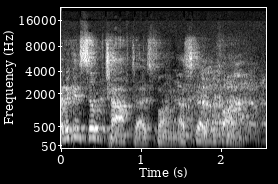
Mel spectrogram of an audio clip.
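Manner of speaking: ordinary talk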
